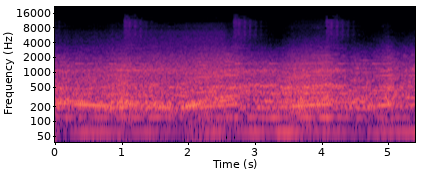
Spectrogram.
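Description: Tyres screech in short bursts.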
